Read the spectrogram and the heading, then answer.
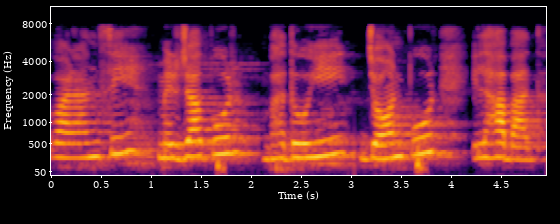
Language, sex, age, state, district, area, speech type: Hindi, female, 18-30, Uttar Pradesh, Varanasi, urban, spontaneous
